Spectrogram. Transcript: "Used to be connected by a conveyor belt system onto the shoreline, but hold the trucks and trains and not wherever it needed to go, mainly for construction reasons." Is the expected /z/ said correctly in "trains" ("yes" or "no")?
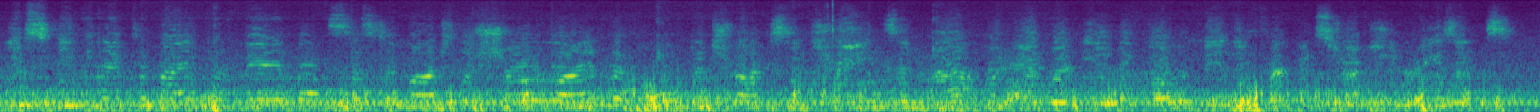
yes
